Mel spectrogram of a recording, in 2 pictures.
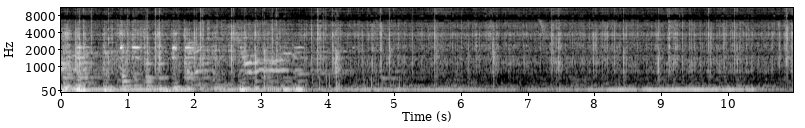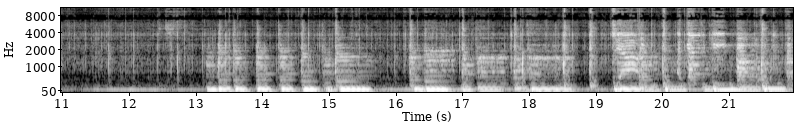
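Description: Reggae playing from a vinyl LP, with clicks of surface crackle. The music drops to a sparse, quieter passage with a steady low bass tone for several seconds, then the full band with heavy bass comes back in about 13 seconds in.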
